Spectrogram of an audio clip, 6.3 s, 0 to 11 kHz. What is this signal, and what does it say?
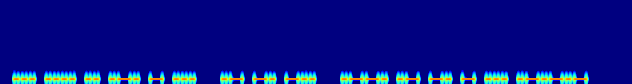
Morse code, heard as a keyed tone, about 30 wpm, 700 Hz. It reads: SHIRTS AND PANTS.
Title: A Sound Of Thunder 30wpm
